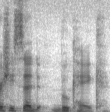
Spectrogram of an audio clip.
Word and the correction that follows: bukkake: So we had to correct her pronunciation and at least steer her in the vicinity of what that word meant.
